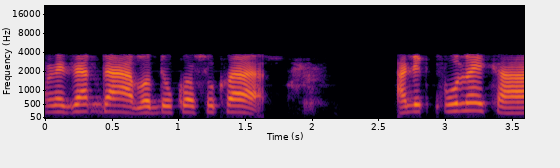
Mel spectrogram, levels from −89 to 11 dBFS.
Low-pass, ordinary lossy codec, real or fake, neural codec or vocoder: 3.6 kHz; none; fake; codec, 16 kHz, 2 kbps, FunCodec, trained on LibriTTS, 25 frames a second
